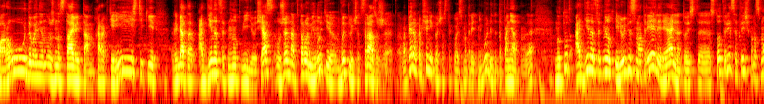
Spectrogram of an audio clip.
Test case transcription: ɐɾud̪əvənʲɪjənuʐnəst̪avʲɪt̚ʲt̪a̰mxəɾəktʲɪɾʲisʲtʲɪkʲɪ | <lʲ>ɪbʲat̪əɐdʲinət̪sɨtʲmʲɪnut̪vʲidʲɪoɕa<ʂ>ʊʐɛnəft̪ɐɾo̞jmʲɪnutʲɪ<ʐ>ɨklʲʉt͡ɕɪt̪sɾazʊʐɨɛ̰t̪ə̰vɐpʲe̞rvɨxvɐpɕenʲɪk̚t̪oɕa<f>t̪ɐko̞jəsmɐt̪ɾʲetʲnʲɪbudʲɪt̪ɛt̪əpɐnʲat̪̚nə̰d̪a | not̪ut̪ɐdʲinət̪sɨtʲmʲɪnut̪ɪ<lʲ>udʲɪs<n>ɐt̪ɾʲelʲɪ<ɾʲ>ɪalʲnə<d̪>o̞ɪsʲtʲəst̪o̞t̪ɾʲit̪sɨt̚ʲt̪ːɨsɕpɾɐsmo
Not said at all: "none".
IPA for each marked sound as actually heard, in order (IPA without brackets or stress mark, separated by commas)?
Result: ɾʲ, s, v, s, lʲ, m, ɾʲ, t̪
